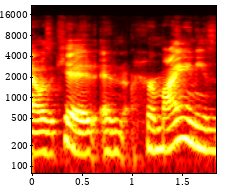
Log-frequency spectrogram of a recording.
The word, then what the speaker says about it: Hermione: I feel like that's that like the way that Her- Hermione is spelled in my head I would have also read it as Hermoin.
